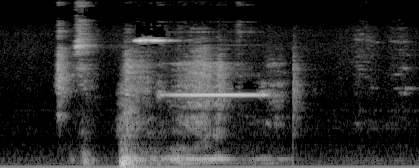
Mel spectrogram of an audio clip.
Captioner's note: beeping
